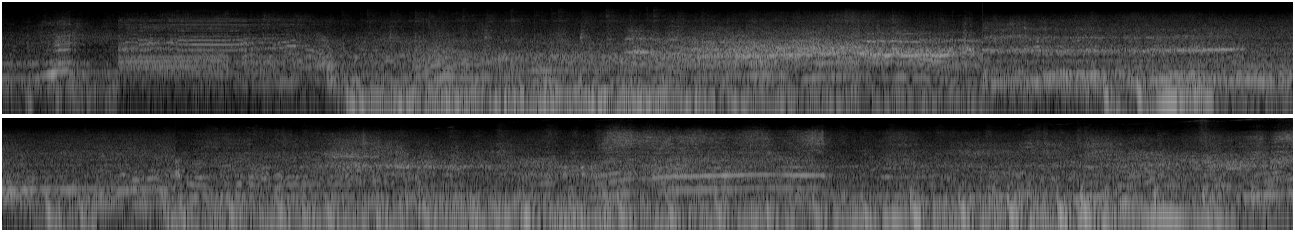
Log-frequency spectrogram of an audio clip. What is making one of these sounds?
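Car engines rev hard and roar.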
